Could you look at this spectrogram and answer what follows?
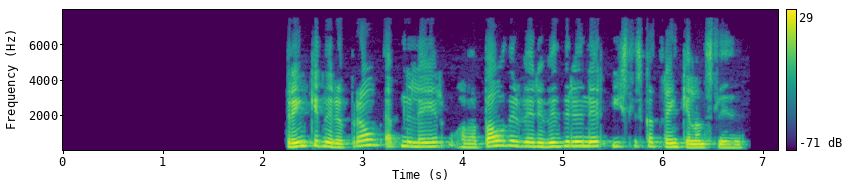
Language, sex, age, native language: Icelandic, female, 30-39, Icelandic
